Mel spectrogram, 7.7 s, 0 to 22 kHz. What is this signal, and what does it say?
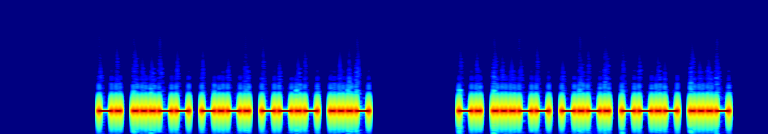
Morse code, heard as a keyed tone, about 28 wpm, 700 Hz. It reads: N3CQV N3CQV
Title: USA Call Signs - 5 Characters - Repeated 2x - 28wpm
